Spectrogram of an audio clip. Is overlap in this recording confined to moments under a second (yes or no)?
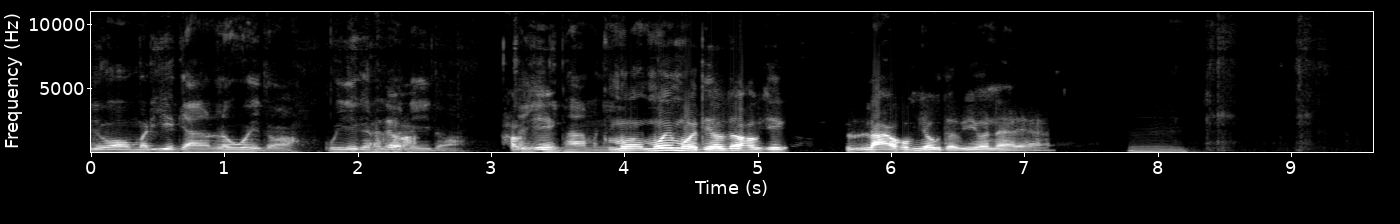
yes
